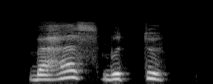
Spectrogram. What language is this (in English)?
Bashkir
